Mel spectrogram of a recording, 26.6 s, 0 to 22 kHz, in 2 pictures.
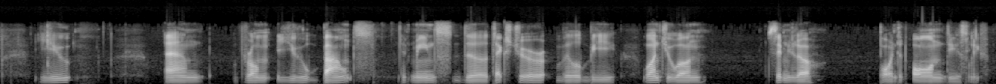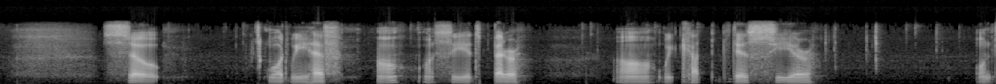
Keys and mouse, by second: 0.6 u.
